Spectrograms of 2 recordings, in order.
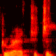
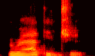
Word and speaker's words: gratitude: Jadi second t-nya itu jadi agak teh ya, agak kita coba lihat ya. Nice sponsors esteemed. Aku kembali ke sini ya, ke Google yang kucintai. How to pronounce gratitude. Thank you lah, Mbak Siska. Gratitude. Nah, tuh dia jadi Ch, Sobat-sobat. T-nya yang kedua.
